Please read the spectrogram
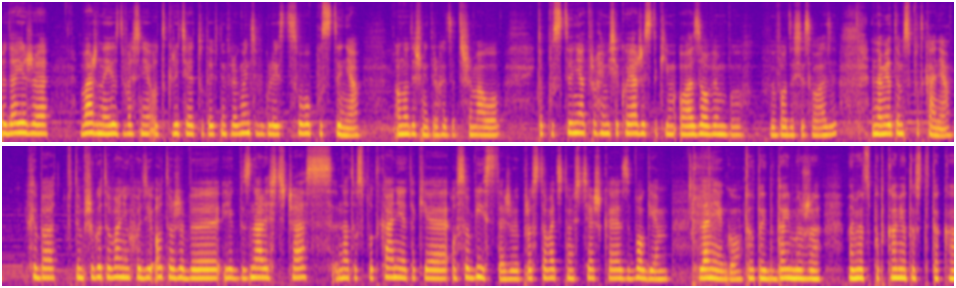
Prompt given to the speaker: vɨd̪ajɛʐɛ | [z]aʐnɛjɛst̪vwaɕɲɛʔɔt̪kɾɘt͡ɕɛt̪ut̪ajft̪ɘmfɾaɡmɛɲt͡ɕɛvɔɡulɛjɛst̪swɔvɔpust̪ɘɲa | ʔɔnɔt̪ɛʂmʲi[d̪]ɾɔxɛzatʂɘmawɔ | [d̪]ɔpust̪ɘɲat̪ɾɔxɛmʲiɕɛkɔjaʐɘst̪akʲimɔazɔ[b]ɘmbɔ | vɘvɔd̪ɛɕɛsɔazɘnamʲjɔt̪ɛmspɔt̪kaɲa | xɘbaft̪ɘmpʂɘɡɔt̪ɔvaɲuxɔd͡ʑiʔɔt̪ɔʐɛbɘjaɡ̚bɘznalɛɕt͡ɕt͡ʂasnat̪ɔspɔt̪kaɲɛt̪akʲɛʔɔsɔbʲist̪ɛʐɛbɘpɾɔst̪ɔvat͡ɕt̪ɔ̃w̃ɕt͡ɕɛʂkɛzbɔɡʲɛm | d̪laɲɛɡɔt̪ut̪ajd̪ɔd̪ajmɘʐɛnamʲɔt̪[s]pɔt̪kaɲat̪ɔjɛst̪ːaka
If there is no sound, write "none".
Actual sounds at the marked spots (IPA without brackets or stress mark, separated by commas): v, t̪, t̪, v, s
